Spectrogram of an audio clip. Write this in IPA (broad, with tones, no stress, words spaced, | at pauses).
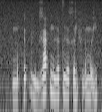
mə˨˩p̚ ɗə˦˥p̚vi̤˨˩m ɣa˦˥k̚mɨ˨˦ə̯ t̪ɨ˧ə̯xə˧jfɨ̰˧˥ə̯ mə̰˧˥j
